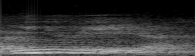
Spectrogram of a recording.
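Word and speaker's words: Ни. Не. Вия (נינוה): Йод не произносится. Ни. – Ни. – Йод обозначает долгий и. – Ни. Не. – Угу. – Ни. – Ни. Не. – Ва. – В. Ни. А, В. Ни. Не. В. Вот так. Ни. Не. В. Это... А? – Ни. Не. – Да. Ни. Не. Вия. Я бы сказал.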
